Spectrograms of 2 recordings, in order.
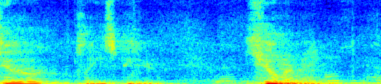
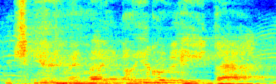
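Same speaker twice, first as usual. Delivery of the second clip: higher, light creature voice; pond creature; 7 semitones higher than usual. Pretend. Two voice actors perform a pond-in-the-forest impression, cheeky creature. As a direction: play a cheeky pond critter. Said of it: "our impression of a pond in the forest".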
